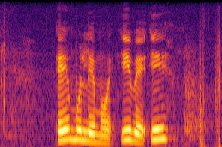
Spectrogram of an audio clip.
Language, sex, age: Northern Sotho, male, 27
